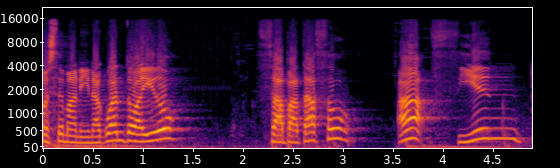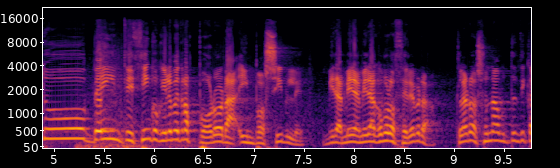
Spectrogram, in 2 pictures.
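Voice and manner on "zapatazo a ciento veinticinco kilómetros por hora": comentarista de radio. Pretend. Narra el gol como comentarista.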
